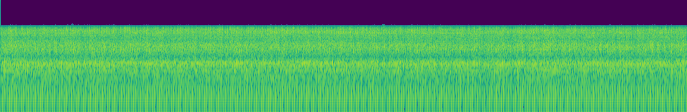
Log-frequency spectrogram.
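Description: Homemade air compressor built from a Briggs & Stratton single-cylinder engine, fitted with a high-compression cylinder head and a light-sprung inlet valve opened by suction alone, running steadily as it pumps air into its tank. The drone stays even throughout, with no change in speed.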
